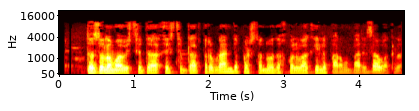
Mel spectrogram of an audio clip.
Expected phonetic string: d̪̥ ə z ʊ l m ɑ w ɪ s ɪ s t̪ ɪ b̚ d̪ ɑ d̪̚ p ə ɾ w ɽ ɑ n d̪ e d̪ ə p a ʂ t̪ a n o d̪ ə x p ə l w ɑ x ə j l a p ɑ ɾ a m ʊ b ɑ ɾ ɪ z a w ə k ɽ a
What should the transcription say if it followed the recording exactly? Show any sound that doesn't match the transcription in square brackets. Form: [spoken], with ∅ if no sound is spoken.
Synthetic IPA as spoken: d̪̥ ə z ʊ l m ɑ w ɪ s ɪ s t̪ ɪ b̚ d̪ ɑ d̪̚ p ə ɾ w ɽ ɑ n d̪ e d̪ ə p a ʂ t̪ a n o d̪ ə x p ə l w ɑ [k] ə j l a p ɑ ɾ a m ʊ b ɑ ɾ ɪ z a w ə k ɽ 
